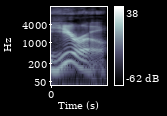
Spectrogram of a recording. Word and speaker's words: gyro: A gyro, half eaten. And yes, that's actually pronounced gyro, or I believe it's pronounced gyro rather than gyro.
